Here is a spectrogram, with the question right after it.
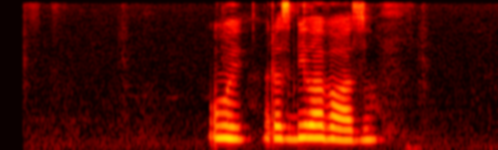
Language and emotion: Russian, neutral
